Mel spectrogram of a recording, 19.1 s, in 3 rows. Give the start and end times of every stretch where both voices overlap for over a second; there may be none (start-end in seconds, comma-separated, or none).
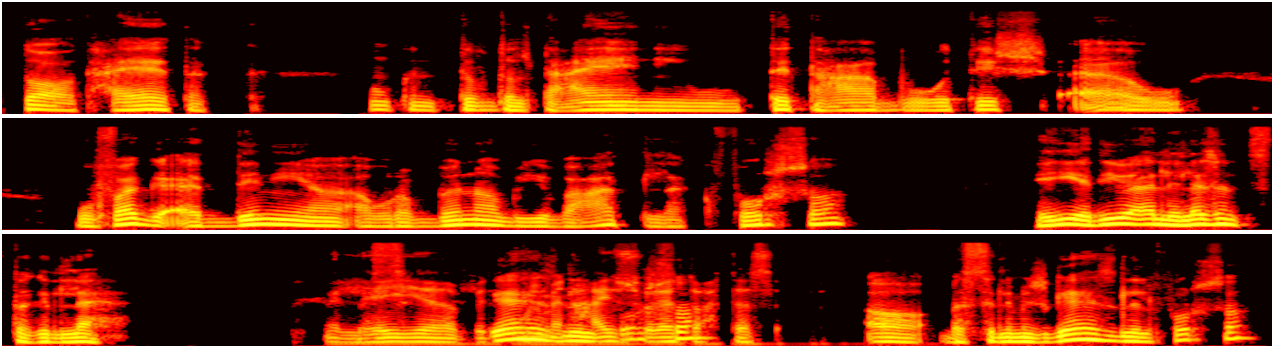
14.5-16.3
